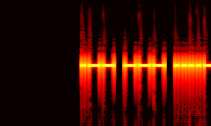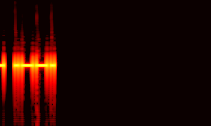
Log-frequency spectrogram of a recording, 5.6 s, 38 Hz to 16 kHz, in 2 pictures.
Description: Morse code, heard as a keyed tone, about 25 wpm, 700 Hz. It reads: WO4P
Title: USA Call Signs - 4 Characters - Repeated 3x - 25wpm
